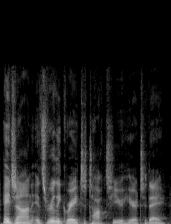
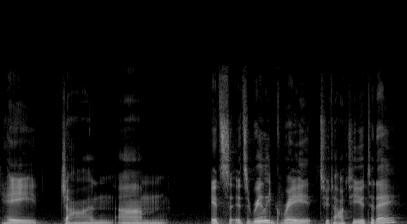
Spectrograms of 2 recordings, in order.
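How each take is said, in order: First: It is said smoothly, in a confident tone. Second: It is said hesitantly, in a timid tone. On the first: The speaker can be trusted. The speaker calls it right. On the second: The speaker seems timid or possibly shady. The speaker calls it wrong.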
